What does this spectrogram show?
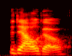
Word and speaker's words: Fidalgo: how do you say your last name Fidalgo Fidalgo and she's going to share a little bit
